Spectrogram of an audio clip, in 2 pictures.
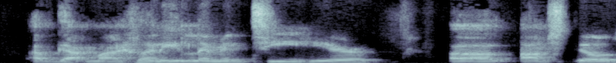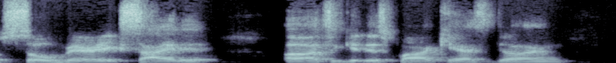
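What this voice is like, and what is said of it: Slightly scratchy, hoarse voice. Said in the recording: “my voice is just a little bit scratchy ... Just a little bit hoarse”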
